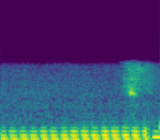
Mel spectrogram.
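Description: Low rumble with a steady hum, pulsing several times a second, breaking off for a moment near the end.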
